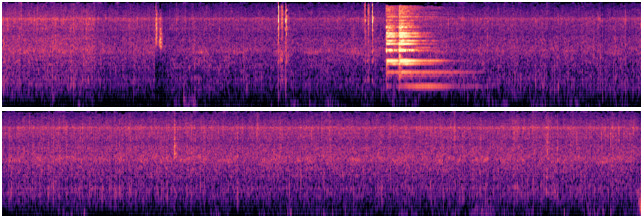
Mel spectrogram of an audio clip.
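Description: Steady rain hissing on wet ground and water, with a few short knocks. About five seconds in comes one sharp metallic ring that dies away over about a second.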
